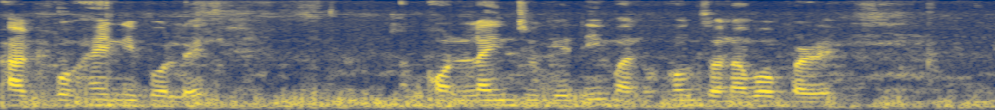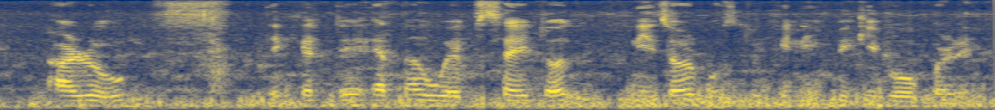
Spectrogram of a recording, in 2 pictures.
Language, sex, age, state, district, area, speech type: Assamese, male, 18-30, Assam, Jorhat, urban, spontaneous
